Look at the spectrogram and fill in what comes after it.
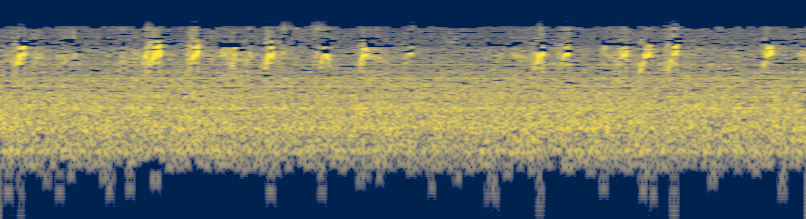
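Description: Small birds chirping: about a dozen short, high chirps scattered irregularly over a faint steady hiss.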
